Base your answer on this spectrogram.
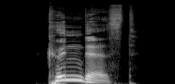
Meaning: inflection of künden: 1. second-person singular present 2. second-person singular subjunctive I
- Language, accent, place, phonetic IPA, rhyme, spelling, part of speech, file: German, Germany, Berlin, [ˈkʏndəst], -ʏndəst, kündest, verb, De-kündest.ogg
